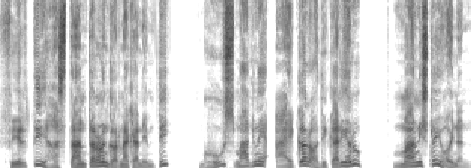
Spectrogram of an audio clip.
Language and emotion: Nepali, disgusted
